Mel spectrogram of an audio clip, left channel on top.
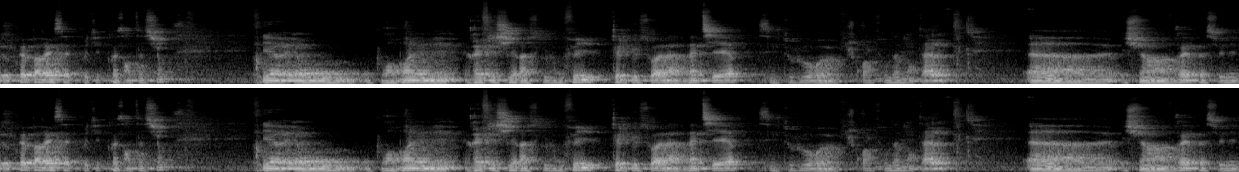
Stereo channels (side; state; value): both; identical; correlation 1.00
